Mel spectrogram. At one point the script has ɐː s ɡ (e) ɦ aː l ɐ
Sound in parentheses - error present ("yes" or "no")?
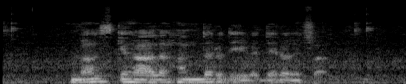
no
